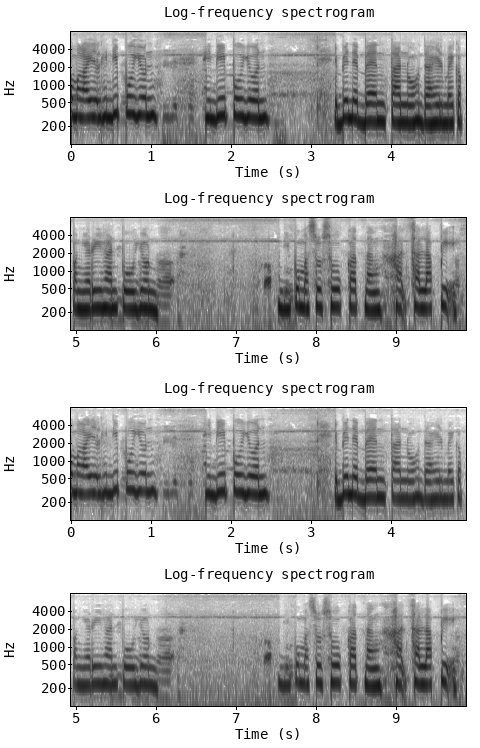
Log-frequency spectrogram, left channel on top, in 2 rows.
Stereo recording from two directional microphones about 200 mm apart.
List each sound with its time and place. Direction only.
0.0 s a woman's voice: 10° left (ahead or behind)
1.6 s a woman's voice: 10° left (ahead or behind)
4.1 s speech: 20° left (ahead or behind)
7.3 s a sound: 55° left (ahead or behind)
7.9 s speech: 10° left (ahead or behind)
